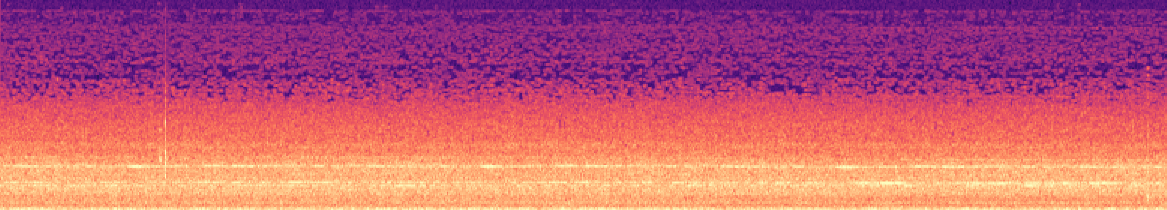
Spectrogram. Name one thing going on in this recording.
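A jet engine roars steadily from inside the cockpit.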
